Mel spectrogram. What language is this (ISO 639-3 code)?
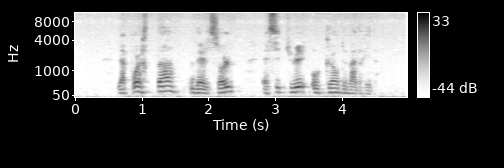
fra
